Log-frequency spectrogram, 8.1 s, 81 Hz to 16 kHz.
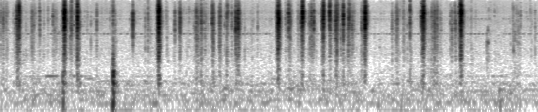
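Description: A stickerless plastic 3x3 Rubik's cube being scrambled by hand: a quick, irregular run of sharp clicks and clacks as its layers are turned.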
